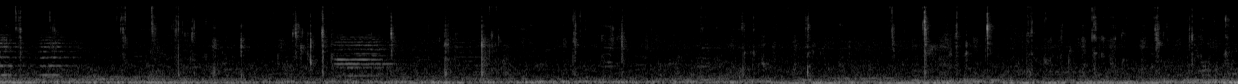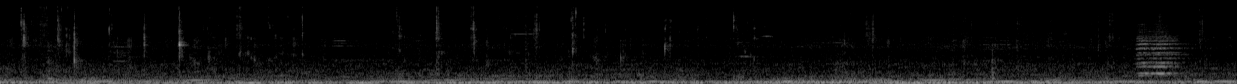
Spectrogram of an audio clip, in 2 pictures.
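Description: Close-miked chewing and mouth sounds of a person eating rice and curry by hand, many small clicks and smacks over a steady low rumble. A brief pitched tone sounds about three seconds in and again near the end.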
